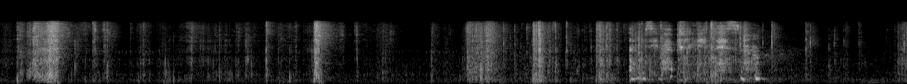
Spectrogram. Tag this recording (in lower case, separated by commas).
ripping paper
